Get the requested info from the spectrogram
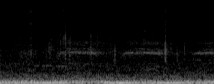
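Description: A bird calling in short calls of steady pitch, repeated, over a steady low rumble.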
